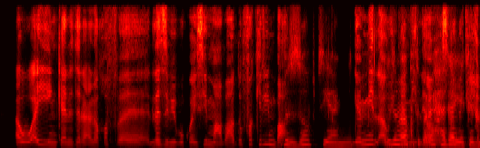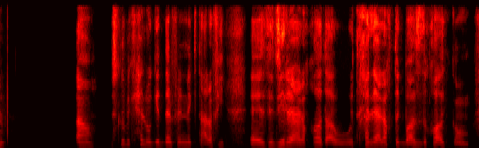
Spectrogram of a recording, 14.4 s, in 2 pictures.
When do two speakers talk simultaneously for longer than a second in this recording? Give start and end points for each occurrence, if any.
5.8-7.2

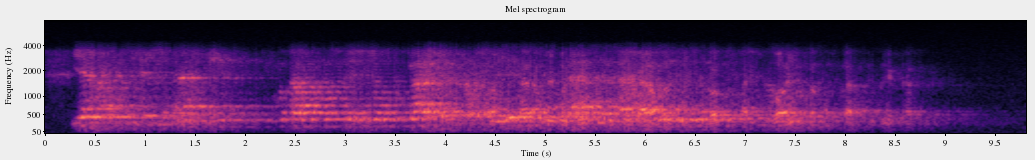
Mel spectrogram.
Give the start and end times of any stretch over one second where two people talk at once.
4.0-6.7

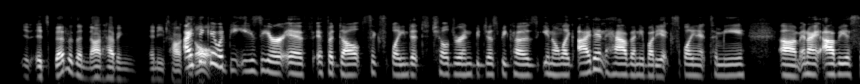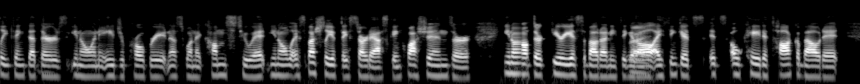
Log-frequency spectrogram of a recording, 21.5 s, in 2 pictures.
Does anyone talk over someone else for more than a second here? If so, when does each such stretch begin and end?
none

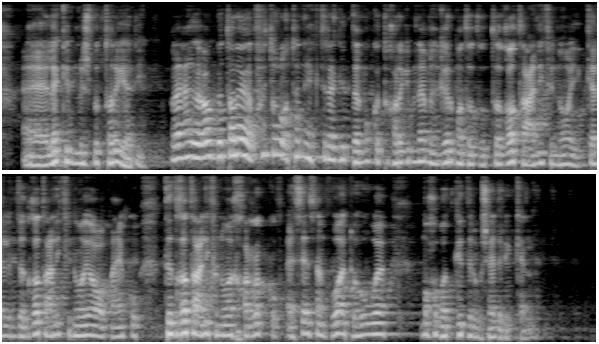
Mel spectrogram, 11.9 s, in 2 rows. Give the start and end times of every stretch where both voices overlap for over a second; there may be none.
none

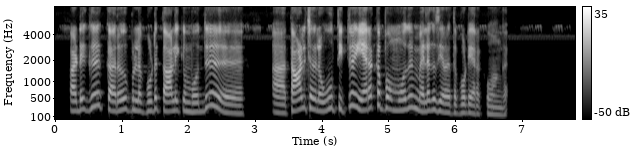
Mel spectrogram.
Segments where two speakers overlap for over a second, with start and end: none

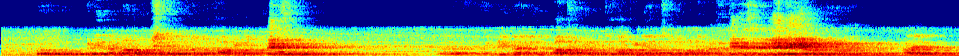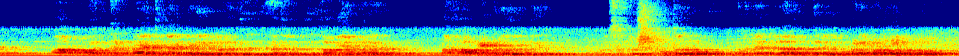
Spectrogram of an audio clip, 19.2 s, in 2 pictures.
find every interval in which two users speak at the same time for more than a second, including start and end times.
none

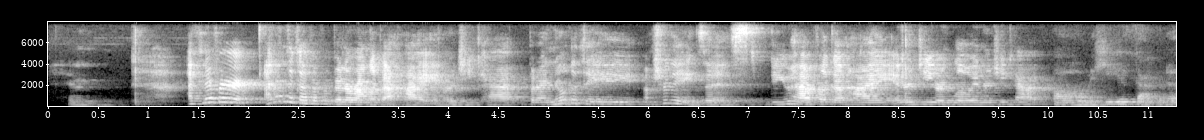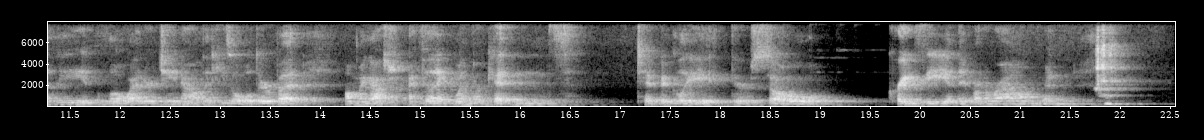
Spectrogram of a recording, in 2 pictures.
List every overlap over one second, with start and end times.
none

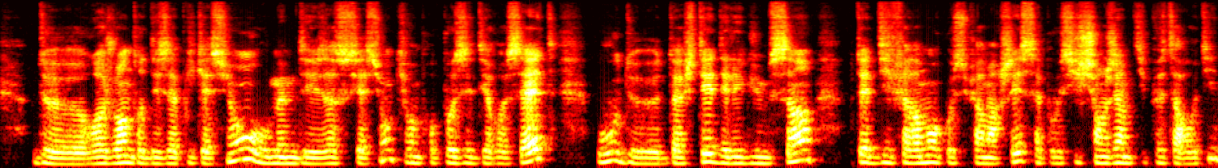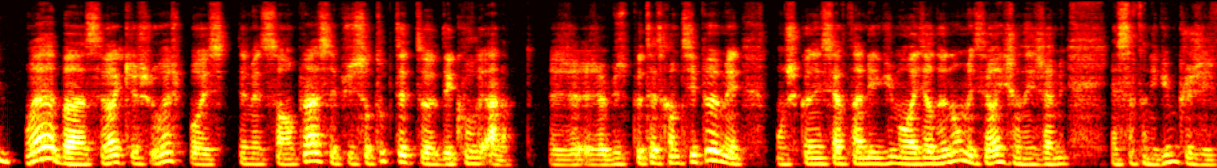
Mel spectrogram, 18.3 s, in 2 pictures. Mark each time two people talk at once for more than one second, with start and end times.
none

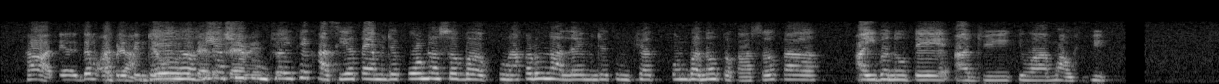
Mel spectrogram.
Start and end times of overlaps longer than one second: 1.0-2.6

